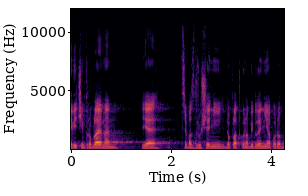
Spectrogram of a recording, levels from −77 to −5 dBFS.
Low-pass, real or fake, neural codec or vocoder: 10.8 kHz; real; none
